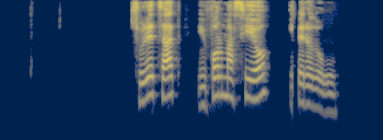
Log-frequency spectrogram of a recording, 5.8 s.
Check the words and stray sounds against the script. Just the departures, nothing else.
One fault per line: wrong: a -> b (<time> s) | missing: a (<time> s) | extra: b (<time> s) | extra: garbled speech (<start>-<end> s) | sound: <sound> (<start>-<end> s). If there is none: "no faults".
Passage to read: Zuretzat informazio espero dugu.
no faults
